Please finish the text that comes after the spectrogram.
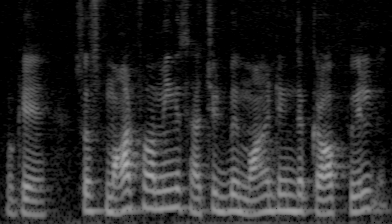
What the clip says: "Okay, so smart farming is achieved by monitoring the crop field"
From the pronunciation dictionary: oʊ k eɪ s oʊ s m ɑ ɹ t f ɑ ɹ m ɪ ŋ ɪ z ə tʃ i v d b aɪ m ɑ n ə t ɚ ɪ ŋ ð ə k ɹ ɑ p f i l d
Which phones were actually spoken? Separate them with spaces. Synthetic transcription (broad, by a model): oʊ k eɪ s oʊ s m ɑ ɹ t f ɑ ɹ m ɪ ŋ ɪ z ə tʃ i d b aɪ m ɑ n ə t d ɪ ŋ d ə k ɹ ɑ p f i l d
